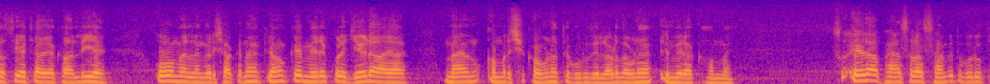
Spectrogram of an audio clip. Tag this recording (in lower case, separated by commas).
male speech, speech, monologue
